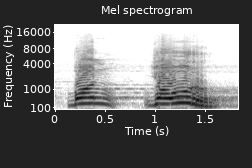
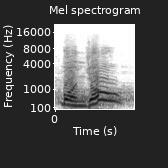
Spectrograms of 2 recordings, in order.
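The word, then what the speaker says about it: bonjour: Tulisannya bon jowur. Bacanya bonjou.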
